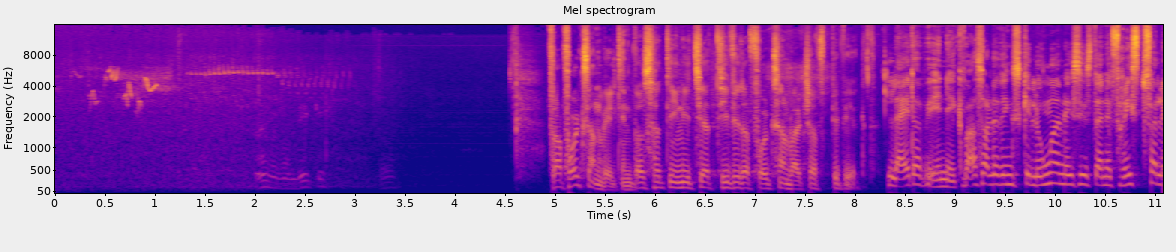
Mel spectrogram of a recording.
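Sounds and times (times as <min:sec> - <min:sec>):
man speaking: 0:02.0 - 0:03.5, 0:04.9 - 0:08.2.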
